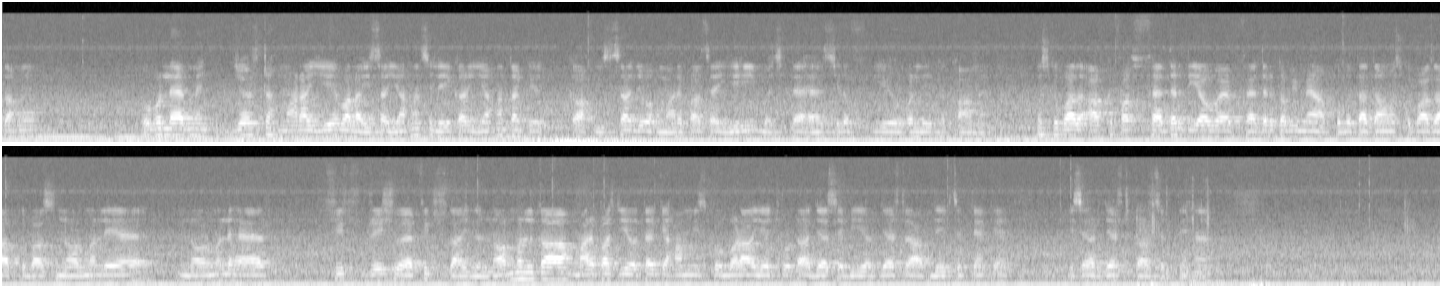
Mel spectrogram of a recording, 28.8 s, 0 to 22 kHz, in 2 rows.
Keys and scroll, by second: 26.4 ctrl+d.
